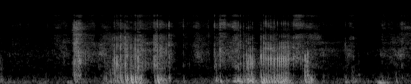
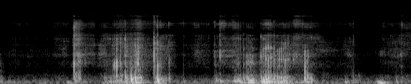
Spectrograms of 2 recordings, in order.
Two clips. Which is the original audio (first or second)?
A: first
